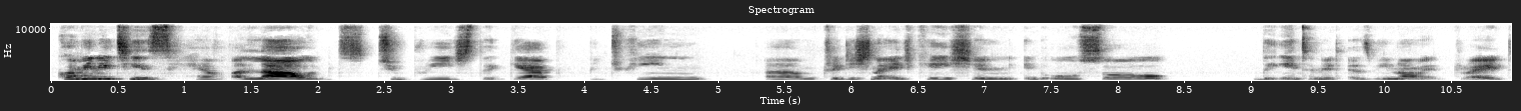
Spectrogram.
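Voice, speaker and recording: A woman giving a prepared conference talk about her work in tech, in an earnest, measured way. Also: mid-range voice, a bit bright, distant mic, low-quality recording. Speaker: conference speaker.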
